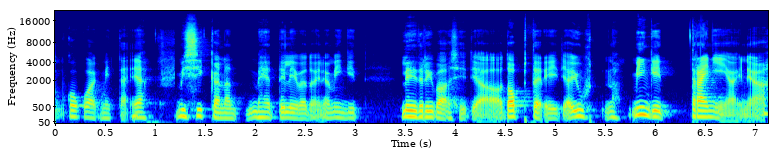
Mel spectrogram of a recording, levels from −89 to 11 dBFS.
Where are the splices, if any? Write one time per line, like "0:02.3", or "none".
0:01.1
